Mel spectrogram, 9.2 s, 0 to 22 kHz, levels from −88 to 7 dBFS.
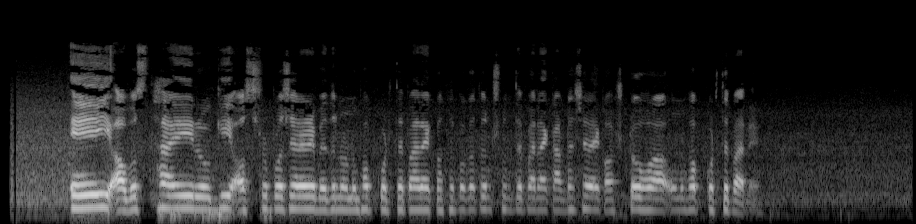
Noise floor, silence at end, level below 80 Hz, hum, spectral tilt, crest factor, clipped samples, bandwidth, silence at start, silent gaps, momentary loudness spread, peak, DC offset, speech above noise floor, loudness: -56 dBFS; 1.65 s; -66 dBFS; none; -5 dB/octave; 20 dB; under 0.1%; 11 kHz; 0.15 s; none; 19 LU; -2 dBFS; under 0.1%; 35 dB; -21 LUFS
